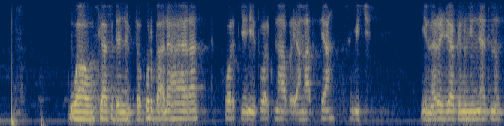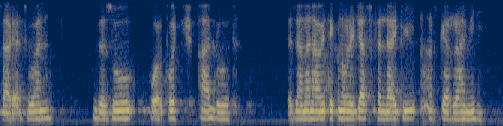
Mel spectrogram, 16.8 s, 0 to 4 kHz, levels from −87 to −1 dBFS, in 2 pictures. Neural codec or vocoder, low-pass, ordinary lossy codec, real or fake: codec, 16 kHz in and 24 kHz out, 2.2 kbps, FireRedTTS-2 codec; 3.6 kHz; Opus, 16 kbps; fake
